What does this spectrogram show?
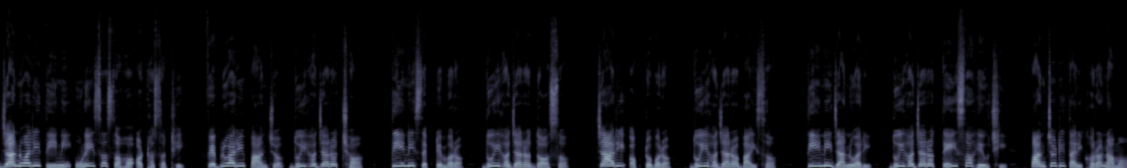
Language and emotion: Odia, neutral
